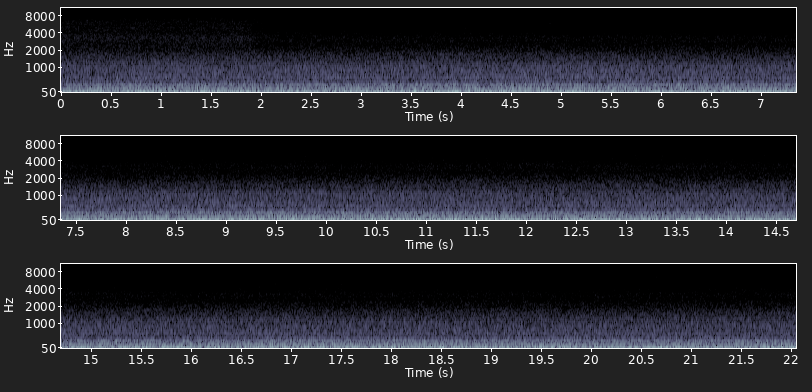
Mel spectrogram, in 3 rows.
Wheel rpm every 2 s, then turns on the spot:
0, 0, 0, 0, 0, 0, 0, 0, 0, 0, 0.
none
